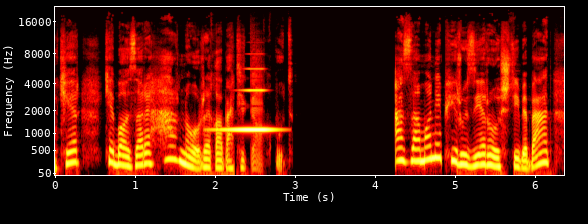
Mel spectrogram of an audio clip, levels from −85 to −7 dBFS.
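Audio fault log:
1.85–2.95 s, loudspeaker feedback squeal. A single steady tone at 1.1 kHz rises out of the speech. It swells over roughly half a second and then sits around 10 dB above the talker for the rest of its run. The microphone is hearing its own loudspeaker. At 1.1 kHz the loop gain passes unity, so that frequency keeps feeding itself and grows into a howl until it stops at 2.95 s.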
